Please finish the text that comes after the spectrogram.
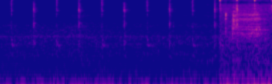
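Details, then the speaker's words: Fiat Doblo that won't start, battery just reconnected: regular relay ticks about three per second with no cranking; hazard lights flash constantly, odometer flashes a code. "підключив акумулятор машина мигає аварійкою просто мигає аварійкою постійно мигає пробег мигає код Давайте робити діагностику"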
